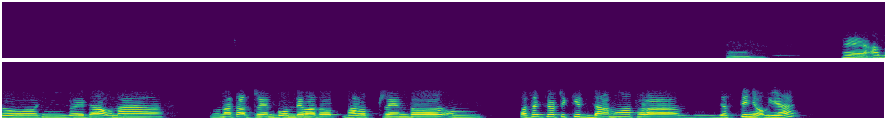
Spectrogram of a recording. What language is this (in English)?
Santali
